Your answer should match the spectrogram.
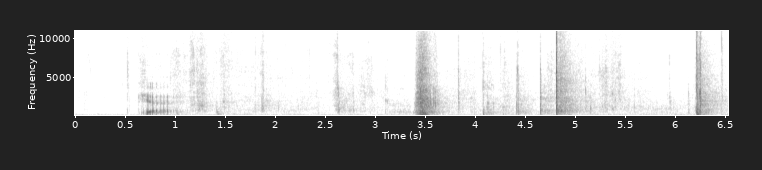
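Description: Handling noise of window tint film being worked into a handheld tint meter: scattered rustles, taps and knocks of film and plastic, with a sharp click about five seconds in.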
